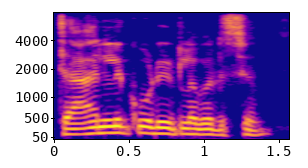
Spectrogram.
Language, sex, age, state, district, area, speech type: Malayalam, male, 60+, Kerala, Palakkad, rural, spontaneous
